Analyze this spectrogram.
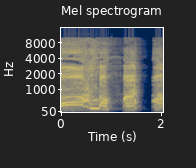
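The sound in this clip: A voice imitates a long coughing fit with loud, strained, voiced coughs in three bursts separated by short gaps. The first burst is the longest and most drawn out.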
